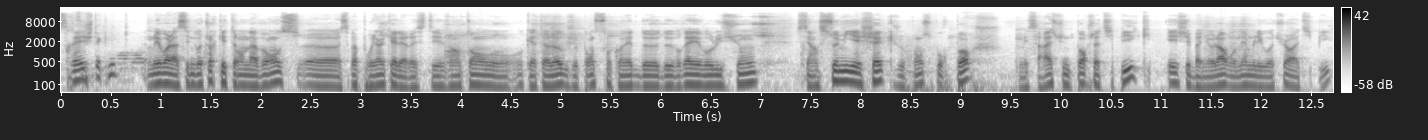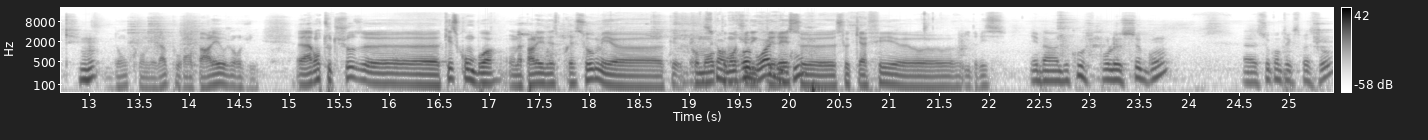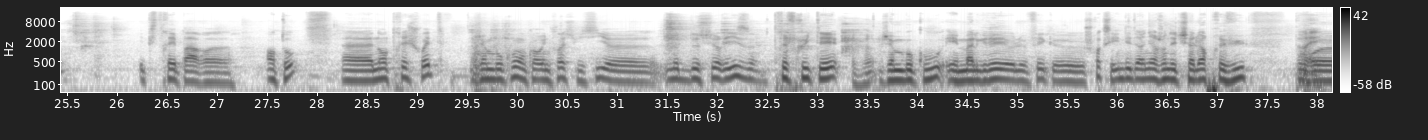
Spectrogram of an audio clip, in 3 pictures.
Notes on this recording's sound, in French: Toujours enregistré chez Deep Coffee Roasters à Marseille. Autour de quatre espressos, de pâtisseries, d’un jus de fruits et d’un latte glacé.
